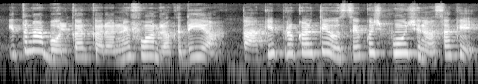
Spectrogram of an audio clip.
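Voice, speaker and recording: Bright, high-voiced woman storyteller. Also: low-quality recording. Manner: gentle, storybook telling. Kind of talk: scripted story narration.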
